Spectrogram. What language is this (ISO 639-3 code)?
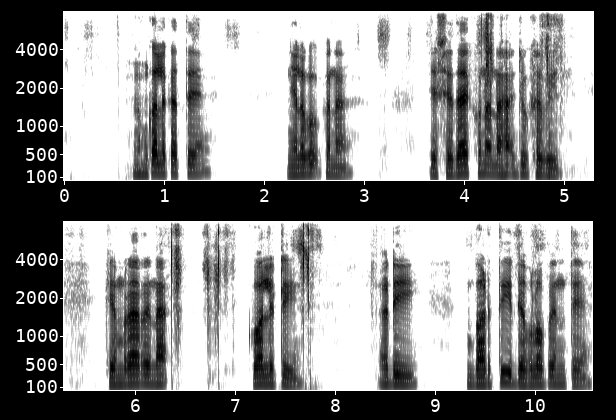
sat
